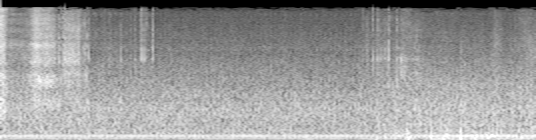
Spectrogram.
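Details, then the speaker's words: Toastmaster box fan, cleaned, on low (quiet) speed: quiet steady motor hum with a soft airy rush, no rattle or ticking — normal running. "blows a bit of air. Very quiet. There's a motor, just humming. Very good fan."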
